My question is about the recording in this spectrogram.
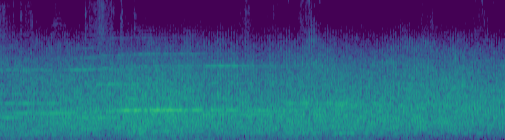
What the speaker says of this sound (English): Vertibird overhead now again, sounds like.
